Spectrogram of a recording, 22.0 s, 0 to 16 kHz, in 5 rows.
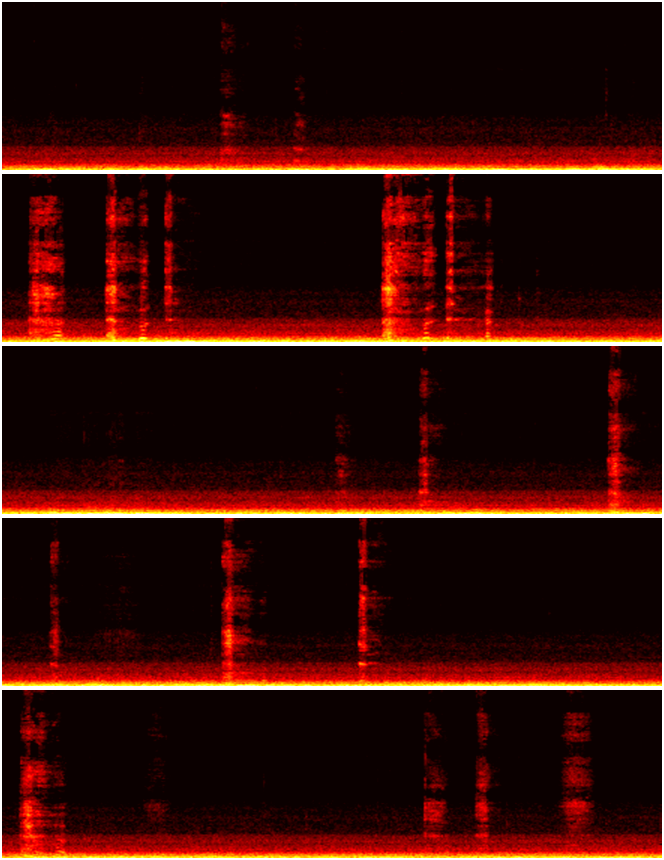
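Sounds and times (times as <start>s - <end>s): car cabin road and engine rumble: 0.0s - 22.0s.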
